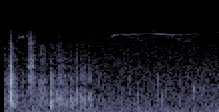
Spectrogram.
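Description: Handling noise close to the microphone as the camera starts recording: a sharp click at the very start, then a few faint taps and a brief rustle. A faint, thin, high steady whistle follows for about the last second.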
